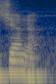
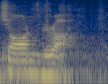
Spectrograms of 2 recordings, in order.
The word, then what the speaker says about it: genre: of a genra is it it's people often pronounce it as Jenna Jenna g n e r or j n e r that's not the correct pronunciation it is johra that's how you pronounce it then the next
